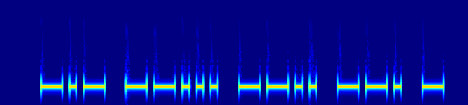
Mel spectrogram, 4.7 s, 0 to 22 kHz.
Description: Morse code, heard as a keyed tone, about 17 wpm, 700 Hz. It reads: K7ZGT
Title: USA Call Signs - 5 Characters - 3x Character Spacing - 17wpm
